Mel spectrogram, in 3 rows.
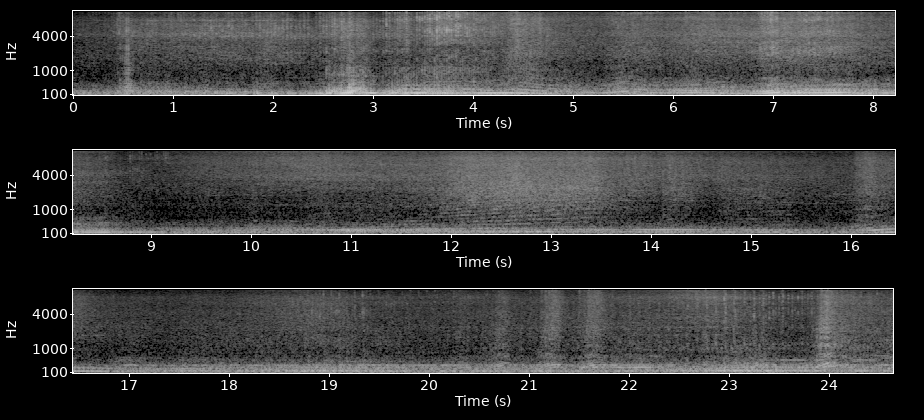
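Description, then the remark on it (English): Several 1950s and 1960s era Ferraris pull away one after another, their engines revving and rumbling, with louder bursts of acceleration early on before settling into a steady idling drone. “What I'll do is I'm going to leave you with, just for this segment, the sound of these cars pulling out. This is a collection of 1950s and 60s era Ferraris.”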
